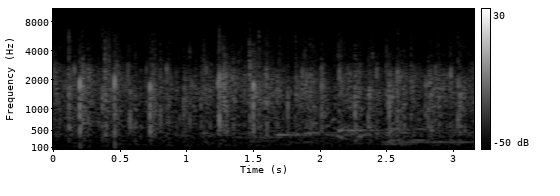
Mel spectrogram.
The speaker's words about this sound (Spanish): Démosle un fuerte aplauso por estas dos niñas aquí.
